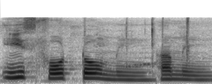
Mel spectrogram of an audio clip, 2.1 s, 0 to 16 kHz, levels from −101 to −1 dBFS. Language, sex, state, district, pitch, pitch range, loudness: Hindi, male, Bihar, Lakhisarai, 155 Hz, 135-180 Hz, -17 LUFS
